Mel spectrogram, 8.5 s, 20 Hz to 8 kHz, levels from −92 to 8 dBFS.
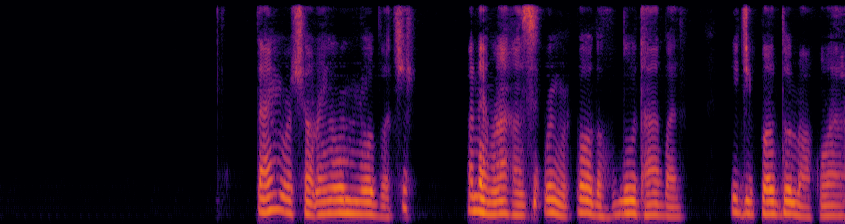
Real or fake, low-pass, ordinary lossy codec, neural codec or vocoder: fake; 7.2 kHz; none; codec, 24 kHz, 0.9 kbps, WavTokenizer, medium music audio release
